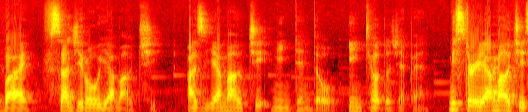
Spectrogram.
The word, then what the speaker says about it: Nintendo: video game company nintendo most americans that i know pronounce it like i said nintendo nintendo but in japan we say nintendo nintendo i know it's pretty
